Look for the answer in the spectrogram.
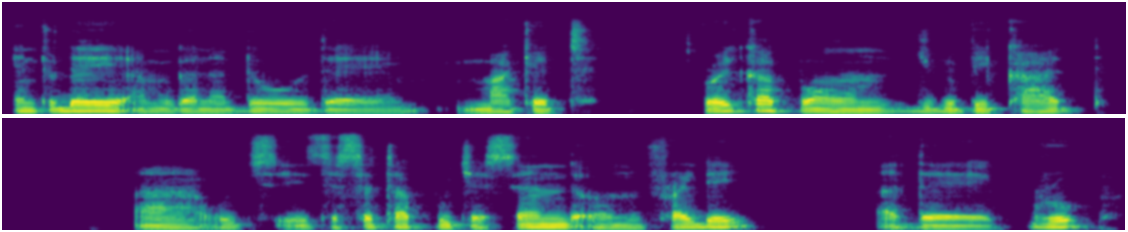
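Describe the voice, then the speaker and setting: A man with a Tanzanian accent, a native Swahili speaker, casually talking through a trade recap in halting English, searching for words. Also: deep voice, steady tone, warm tone, breathy edge. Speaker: forex trader. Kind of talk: casual trading recap over a chart.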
